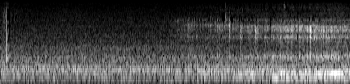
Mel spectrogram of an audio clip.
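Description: One loud, rough, rattling breath that builds toward the end, in a quiet room; a loud snore.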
